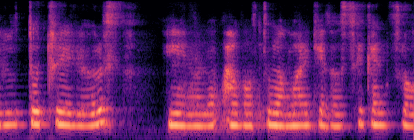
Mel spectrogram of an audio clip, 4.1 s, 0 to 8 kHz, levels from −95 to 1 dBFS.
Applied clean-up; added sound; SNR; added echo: neural mask model DeepFilterNet 3.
